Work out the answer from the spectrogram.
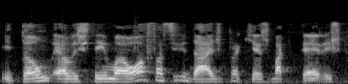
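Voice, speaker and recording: A man's voice: medium pitch, animated, vocal fry, husky. A man answering radio interview questions as a urologist, talking over a landline phone and often stopping and restarting. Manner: halting, many filler sounds and restarts. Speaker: urologist guest. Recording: dull lo-fi phone line.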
